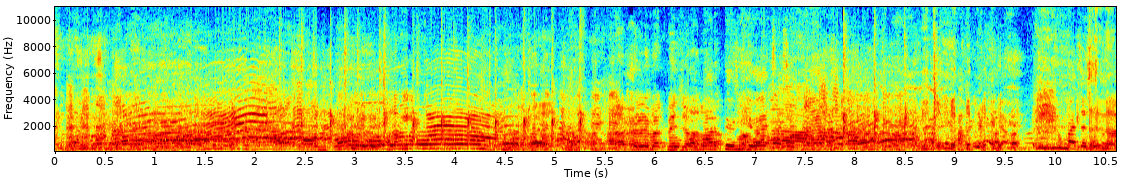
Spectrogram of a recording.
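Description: Several young women and men sing together loudly, close by.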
